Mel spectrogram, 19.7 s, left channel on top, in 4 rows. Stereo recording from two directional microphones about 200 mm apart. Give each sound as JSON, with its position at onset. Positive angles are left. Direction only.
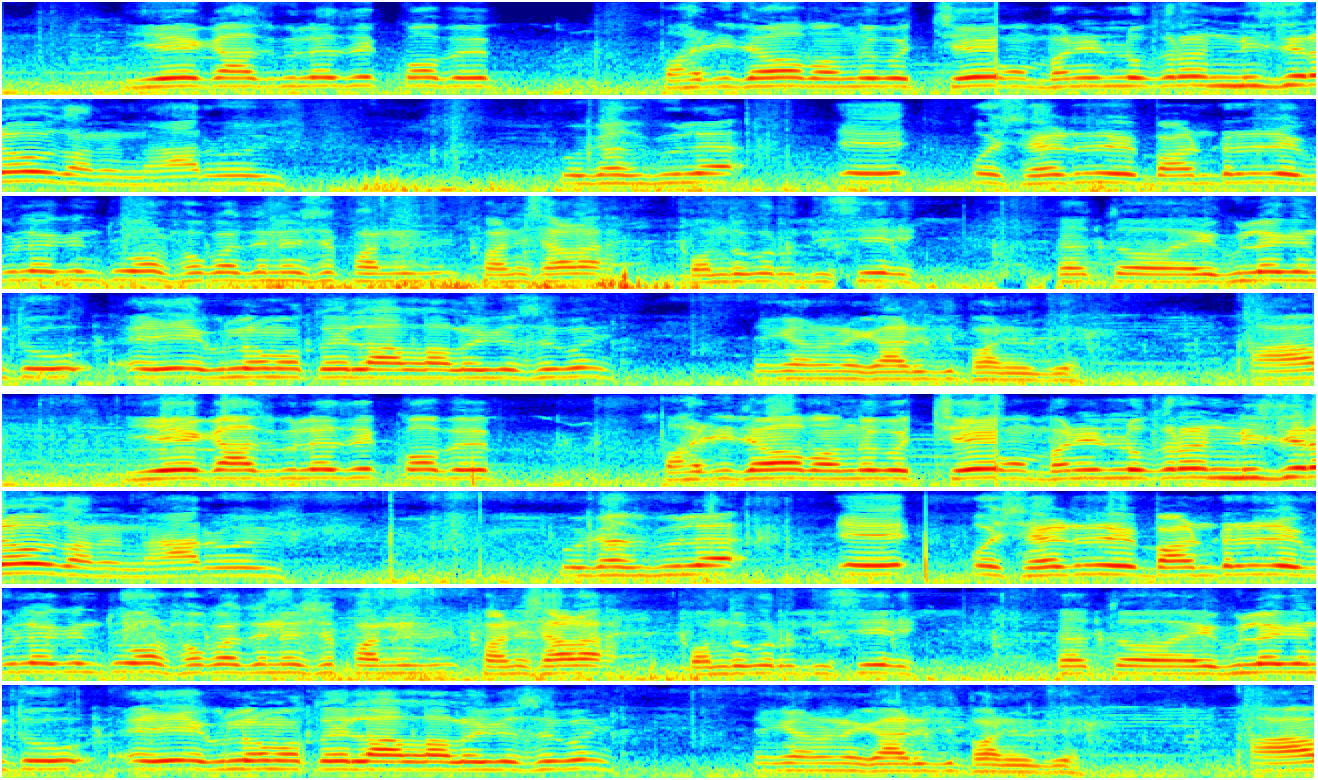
{"t": 0.4, "sound": "speech", "side_deg": 5}
{"t": 7.2, "sound": "speech", "side_deg": 10}
{"t": 11.3, "sound": "speech", "side_deg": 5}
